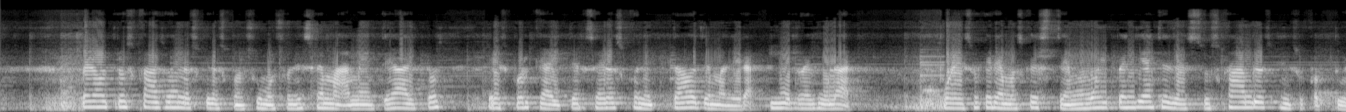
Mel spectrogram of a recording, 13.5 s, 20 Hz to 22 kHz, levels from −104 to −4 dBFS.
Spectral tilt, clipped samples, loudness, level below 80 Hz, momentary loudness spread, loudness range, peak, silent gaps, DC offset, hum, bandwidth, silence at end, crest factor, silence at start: -8.5 dB/octave; under 0.1%; -18 LUFS; -70 dBFS; 8 LU; 1 LU; -2 dBFS; none; under 0.1%; none; 10.5 kHz; 0 s; 16 dB; 0 s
